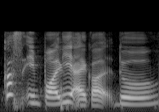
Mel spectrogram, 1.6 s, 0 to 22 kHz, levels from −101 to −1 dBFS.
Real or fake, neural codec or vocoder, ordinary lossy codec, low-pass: real; none; none; none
